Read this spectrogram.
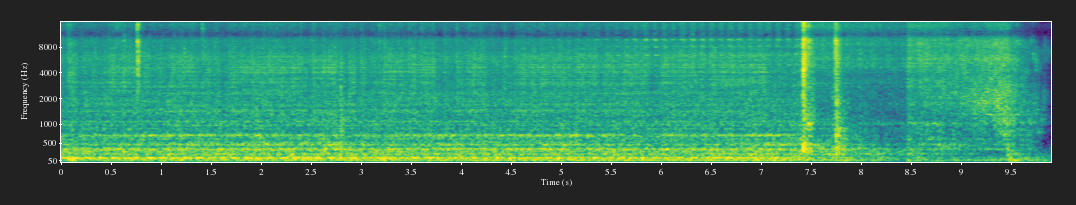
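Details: Whirlpool top-load washer on drain and spin after repair: a quiet, steady motor churn with a soft rhythmic swish near three per second, then winding down smoothly; draining and spinning normally.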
